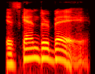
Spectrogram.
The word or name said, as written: iskander bey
